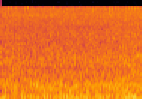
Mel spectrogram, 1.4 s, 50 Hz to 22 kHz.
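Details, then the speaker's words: 2007 Nissan Altima SE 3.5 V6, came in running and driving after left-side collision: smooth, even low-hum idle with a steady beat and no knocks, ticks or misses; healthy engine. "Here's your 3.5 automatic, you can hear it running."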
